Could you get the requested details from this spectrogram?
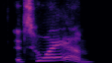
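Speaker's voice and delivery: put-on high, whiny, martyr-like voice. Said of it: "let me do a quick impression".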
